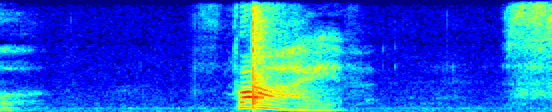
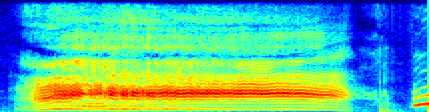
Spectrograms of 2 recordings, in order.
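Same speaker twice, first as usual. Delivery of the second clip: loud, long roar then a whoop; full-force roar; fed-up bear roar; 20 dB louder than usual. Acted. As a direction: roar like a bear who has had enough. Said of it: "he was fed up".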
